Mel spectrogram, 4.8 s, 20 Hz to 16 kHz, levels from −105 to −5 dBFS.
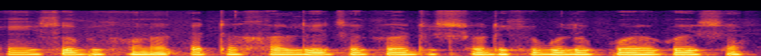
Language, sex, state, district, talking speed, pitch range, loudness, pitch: Assamese, male, Assam, Sonitpur, 115 wpm, 130-140 Hz, -15 LUFS, 135 Hz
